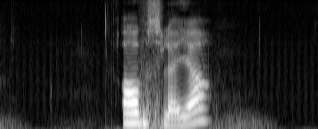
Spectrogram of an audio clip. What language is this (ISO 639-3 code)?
swe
